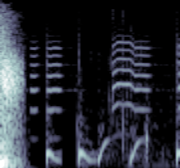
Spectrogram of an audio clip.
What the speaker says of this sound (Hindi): इसने मुझे थप्पड़ क्यों मारा?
